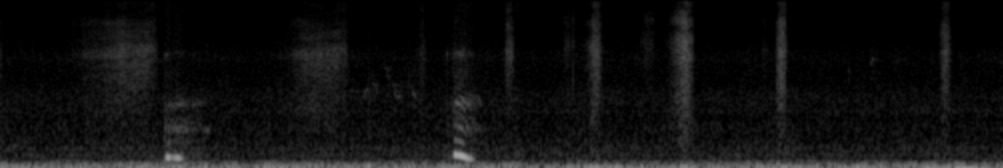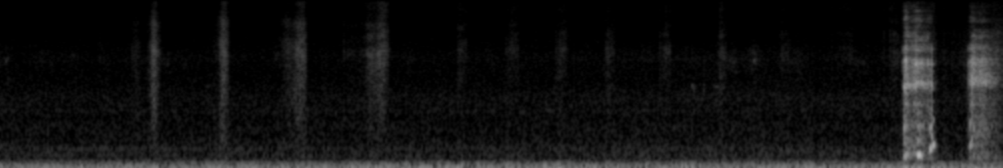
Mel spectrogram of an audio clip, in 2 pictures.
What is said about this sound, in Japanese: 次はこのアイブロウペンシルを使って眉を描いていくね。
